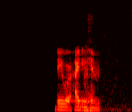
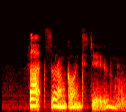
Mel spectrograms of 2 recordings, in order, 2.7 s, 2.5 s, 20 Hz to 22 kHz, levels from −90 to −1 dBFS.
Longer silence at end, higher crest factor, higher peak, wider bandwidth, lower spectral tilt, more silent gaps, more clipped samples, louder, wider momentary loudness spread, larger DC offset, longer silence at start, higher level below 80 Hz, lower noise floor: first, 0.65 s vs 0 s; first, 24 dB vs 18 dB; second, -26 dBFS vs -6 dBFS; first, 16.5 kHz vs 6.6 kHz; second, -6 dB/octave vs -7.5 dB/octave; neither; neither; second, -44 LUFS vs -24 LUFS; about the same, 9 LU vs 9 LU; neither; first, 1.1 s vs 0.6 s; second, -80 dBFS vs -64 dBFS; first, -72 dBFS vs -63 dBFS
